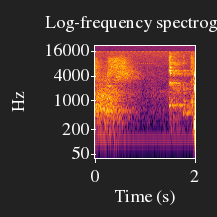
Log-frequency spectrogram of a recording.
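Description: A congregation speaking a response in unison, a blurred murmur of many voices that fades out in the first second. Then a quiet room, until a single man's voice begins at the very end.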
